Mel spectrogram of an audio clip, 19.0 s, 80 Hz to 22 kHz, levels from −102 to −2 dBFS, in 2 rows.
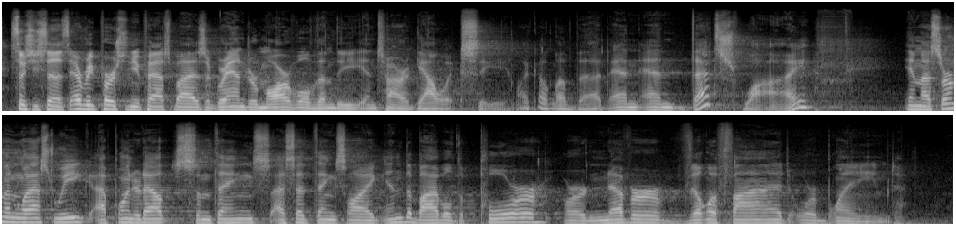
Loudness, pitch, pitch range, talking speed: -34 LUFS, 120 Hz, 100-135 Hz, 150 wpm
